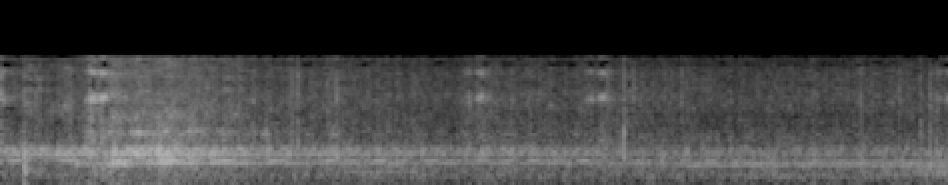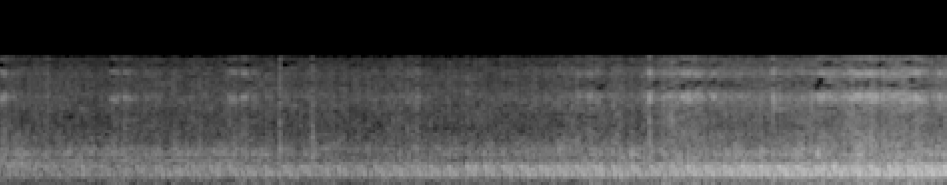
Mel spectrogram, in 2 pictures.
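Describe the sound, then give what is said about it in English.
A motor launch engine running on the water, a steady low droning rumble with a faint rhythmic patter that slowly swells louder toward the end. “I'm just going up front of the launch to speak to Dr. Ellis a moment. Ellis, want me to take the wheel for a while?”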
